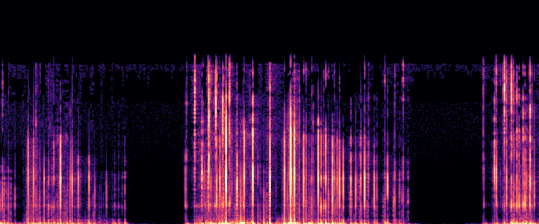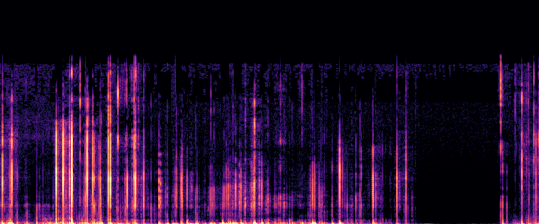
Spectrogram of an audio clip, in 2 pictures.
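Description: A red plastic flying disc toy, held edge-on, has its rim rapidly tapped and scratched with long nails. This makes dense, low, muffled patters of tapping and scratching with some brighter scratchy edges. The sound comes in four bursts separated by short silences.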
